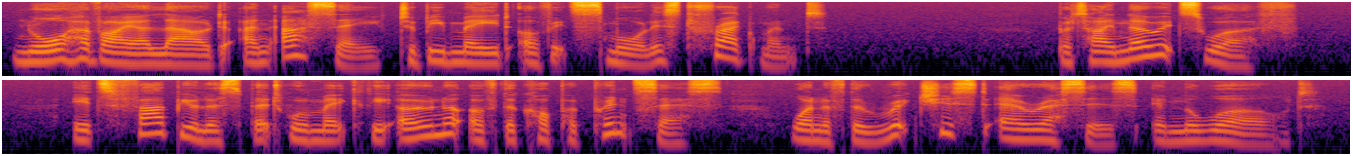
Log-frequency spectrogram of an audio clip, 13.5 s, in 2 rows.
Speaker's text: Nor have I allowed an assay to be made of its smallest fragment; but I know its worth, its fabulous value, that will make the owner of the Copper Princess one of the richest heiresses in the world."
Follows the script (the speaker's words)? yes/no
no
